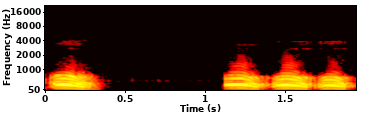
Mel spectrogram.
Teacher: जब आप ऊ बोलते हैं तो ये ओठ गोल हो जाता है। ऊ बोलिए, ऊ ऊ ऊ ऊ ओठ गोल हो जाता है, ओठ गोल हो जाता है।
